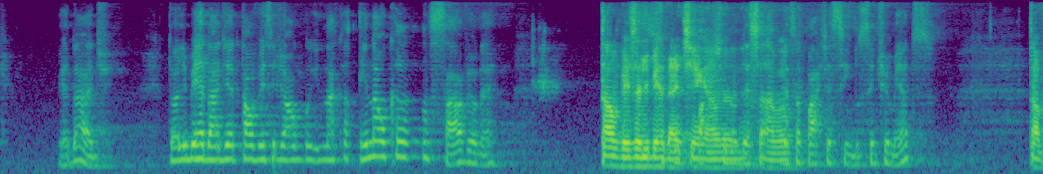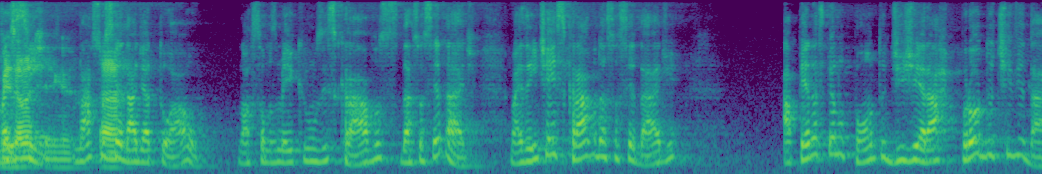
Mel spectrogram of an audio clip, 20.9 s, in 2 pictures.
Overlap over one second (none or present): present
